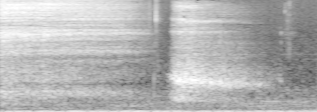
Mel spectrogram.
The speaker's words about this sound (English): Take a huge deep breath with me. Ready? On three.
